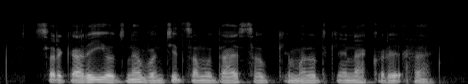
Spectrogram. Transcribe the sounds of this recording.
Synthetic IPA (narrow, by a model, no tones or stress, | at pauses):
səɾkaːɾijoːd͡ʒnaʋə̃ɲt͡ʃɪt̪sɐmʊd̪aːjsəbʱkeməd̪əd̪kenakəɾehɛ̃ː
